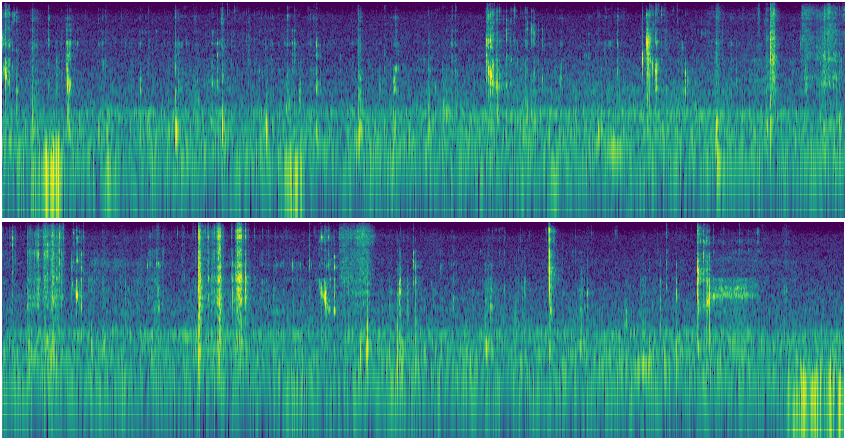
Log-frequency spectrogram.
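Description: A person chewing food, with irregular crisp crunches and small mouth clicks, busiest in the middle of the stretch.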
